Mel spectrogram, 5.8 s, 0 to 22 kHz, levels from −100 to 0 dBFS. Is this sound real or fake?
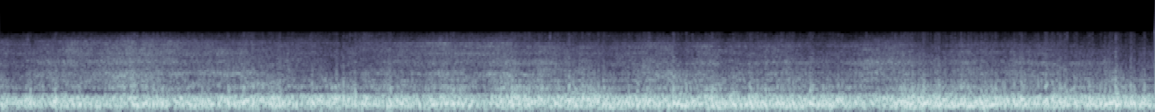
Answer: real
